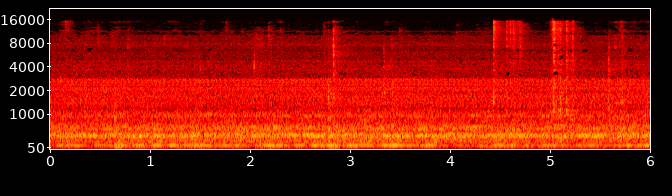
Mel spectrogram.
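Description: Steady hum of a running appliance with a low drone, and a few short sharp clicks about three, four and a half and five seconds in, from eating fried bird by hand.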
